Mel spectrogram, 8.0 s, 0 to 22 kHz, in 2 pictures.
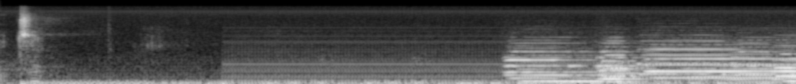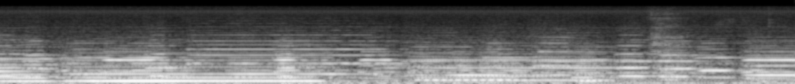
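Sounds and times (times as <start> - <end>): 
calypso Christmas carol: 2.5 - 7.9.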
